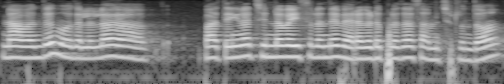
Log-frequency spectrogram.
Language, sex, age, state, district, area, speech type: Tamil, female, 30-45, Tamil Nadu, Erode, rural, spontaneous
